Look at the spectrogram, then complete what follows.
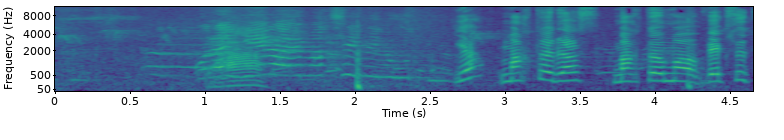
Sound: a boy calls

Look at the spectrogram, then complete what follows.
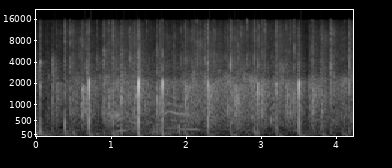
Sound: audience clapping

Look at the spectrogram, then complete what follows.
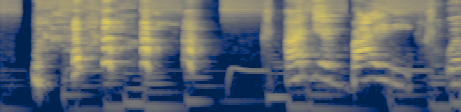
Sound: laughing

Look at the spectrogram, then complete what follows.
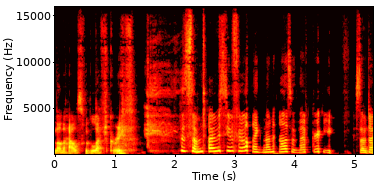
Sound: laughing

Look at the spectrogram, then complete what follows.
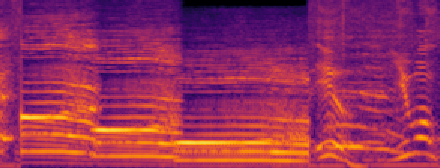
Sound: disgusted screaming; slowed disgusted screaming

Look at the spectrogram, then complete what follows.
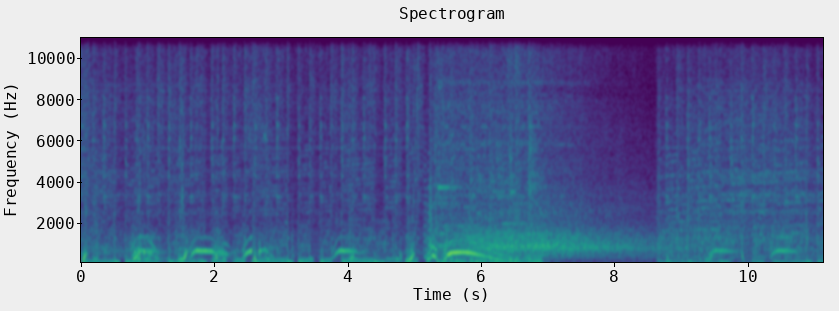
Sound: excited bean noises

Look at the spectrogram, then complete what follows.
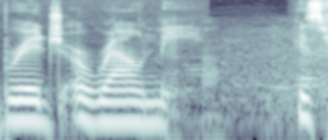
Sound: speaking alternate language

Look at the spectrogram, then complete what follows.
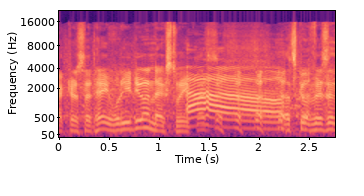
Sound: laughs

